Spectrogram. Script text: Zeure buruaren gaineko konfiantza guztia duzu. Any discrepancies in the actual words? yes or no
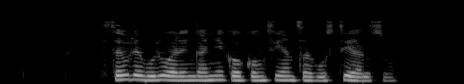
no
